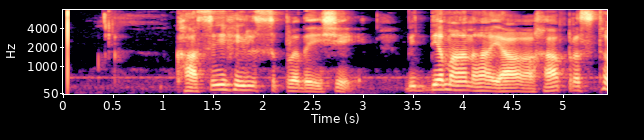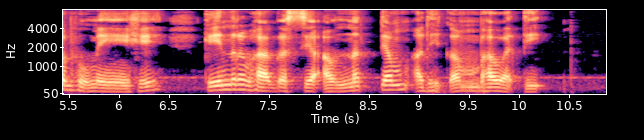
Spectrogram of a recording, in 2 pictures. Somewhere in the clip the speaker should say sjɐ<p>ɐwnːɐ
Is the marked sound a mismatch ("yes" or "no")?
yes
